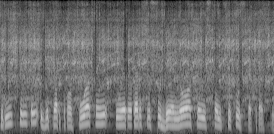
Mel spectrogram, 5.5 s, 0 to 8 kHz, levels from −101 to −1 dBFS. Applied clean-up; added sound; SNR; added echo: none; Mechanisms; 4 dB; none.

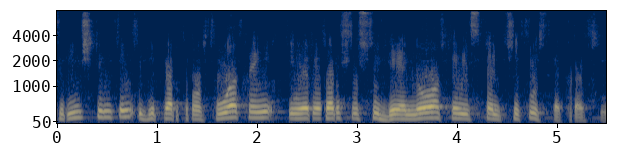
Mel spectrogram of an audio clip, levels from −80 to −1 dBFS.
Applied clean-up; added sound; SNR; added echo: neural separator model SepFormer DNS4.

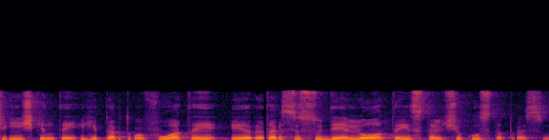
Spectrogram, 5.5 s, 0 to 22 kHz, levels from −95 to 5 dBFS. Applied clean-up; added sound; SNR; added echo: none; none; none; none.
